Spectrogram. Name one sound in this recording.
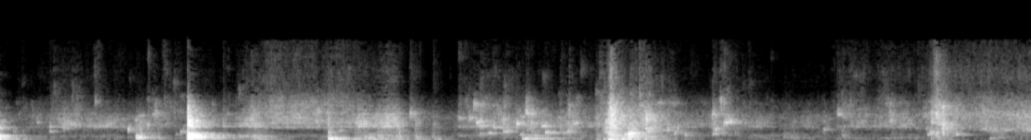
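Water sprays from a shower head and splashes.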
